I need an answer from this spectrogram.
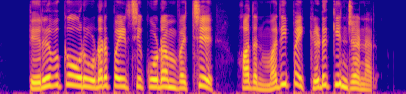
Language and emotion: Tamil, angry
